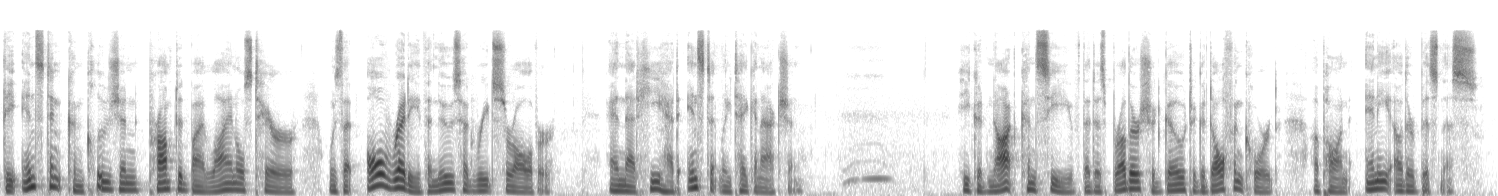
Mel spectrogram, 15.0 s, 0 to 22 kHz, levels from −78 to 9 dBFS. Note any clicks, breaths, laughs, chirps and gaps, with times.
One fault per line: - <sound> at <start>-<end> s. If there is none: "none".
- breath at 8.4-9.1 s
